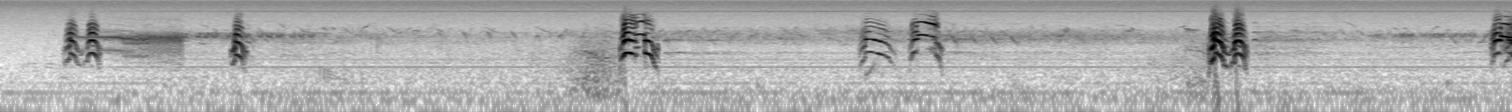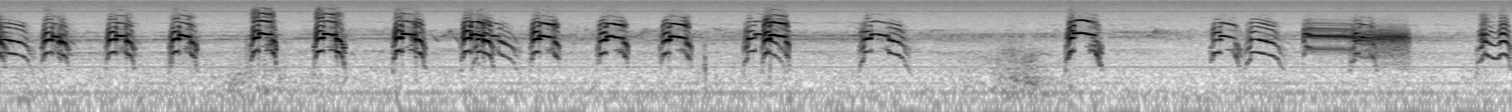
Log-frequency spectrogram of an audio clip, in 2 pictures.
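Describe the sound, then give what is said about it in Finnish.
Common gull calls, a long series of sharp, loud cries that come in quick rhythmic runs, with a few scattered calls before the calling grows dense and steady through the second half. “Kalalokki.”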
